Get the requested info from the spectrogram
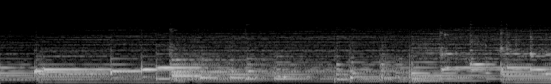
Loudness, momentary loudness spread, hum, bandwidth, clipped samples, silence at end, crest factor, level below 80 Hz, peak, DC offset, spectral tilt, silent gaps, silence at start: -24 LUFS; 10 LU; none; 9.4 kHz; under 0.1%; 0 s; 16 dB; -70 dBFS; -6 dBFS; under 0.1%; -7.5 dB/octave; none; 0 s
